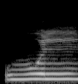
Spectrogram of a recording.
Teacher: makhraj of waw circling your lips. As you will touch lam, your lips should be in a straight position with tawassut.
